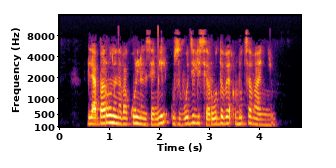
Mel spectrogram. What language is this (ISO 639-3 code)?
bel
